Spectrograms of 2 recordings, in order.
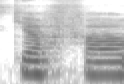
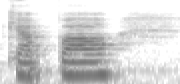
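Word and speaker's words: Kapha: une personne qui est plus CAPA ou Kappa c'est dépend de la prononciation vous allez trouver dans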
